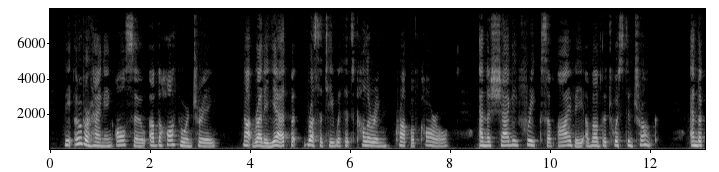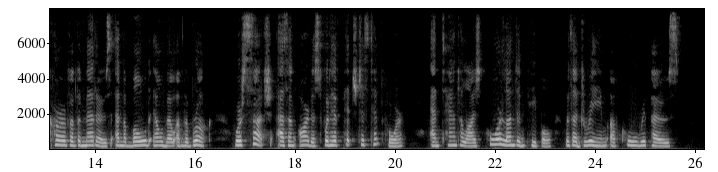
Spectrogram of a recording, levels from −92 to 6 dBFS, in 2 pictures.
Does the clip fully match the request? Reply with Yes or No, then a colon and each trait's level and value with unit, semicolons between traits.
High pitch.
Yes: high, 225 Hz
